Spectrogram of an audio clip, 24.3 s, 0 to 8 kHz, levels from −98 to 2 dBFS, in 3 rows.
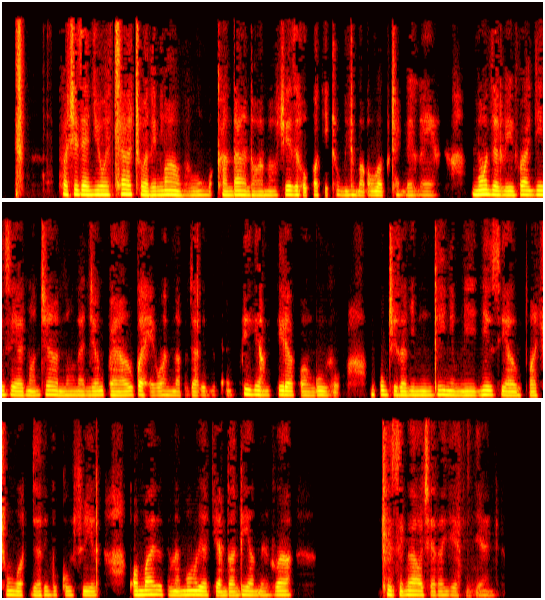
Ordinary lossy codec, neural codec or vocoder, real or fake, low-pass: MP3, 32 kbps; codec, 16 kHz, 0.5 kbps, FunCodec, trained on Chinese and English, 25 frames a second; fake; 7.2 kHz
